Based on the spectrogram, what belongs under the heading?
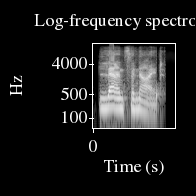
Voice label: "lanthanide", Indian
